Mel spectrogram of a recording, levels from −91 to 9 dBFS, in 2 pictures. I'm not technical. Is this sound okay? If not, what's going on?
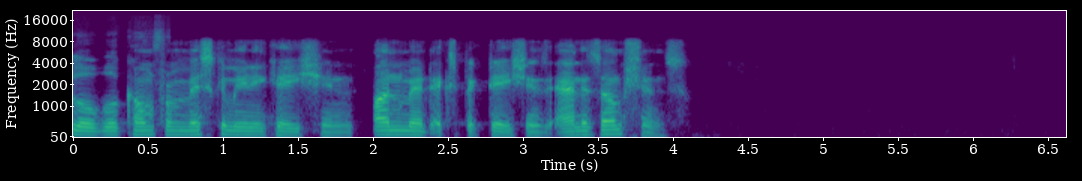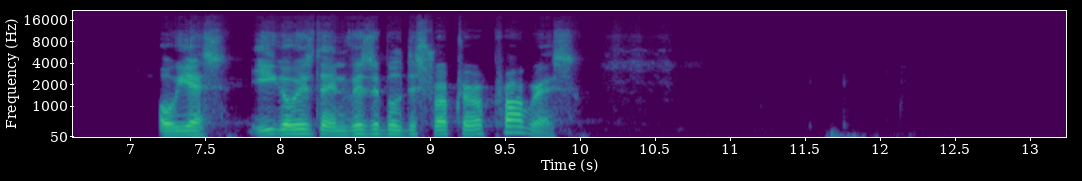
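No. From 0.66 s to about 6.73 s there is a call bitrate drop: the call's connection judged it had less room, so the audio was squeezed into far fewer bits, staying at its lowest for about 4 seconds. To save space, everything above 8 kHz was discarded, so the speech sounds muffled and dull, with a rough, watery texture, until the fuller, clearer sound returns after 6.7 s.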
